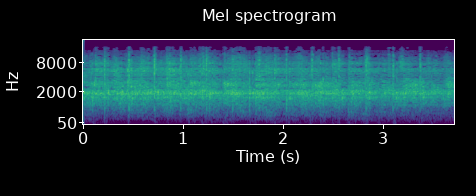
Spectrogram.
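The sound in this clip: Applause at a public event honoring a speaker: dense, even clapping that holds steady and loud from start to end without a break.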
